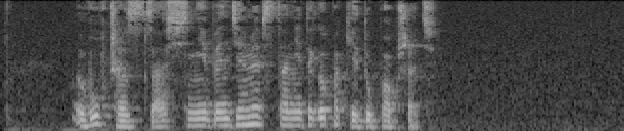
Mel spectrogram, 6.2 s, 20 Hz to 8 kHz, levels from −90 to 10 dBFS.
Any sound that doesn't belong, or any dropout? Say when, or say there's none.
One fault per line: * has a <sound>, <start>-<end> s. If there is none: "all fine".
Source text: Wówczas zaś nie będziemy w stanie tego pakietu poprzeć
all fine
